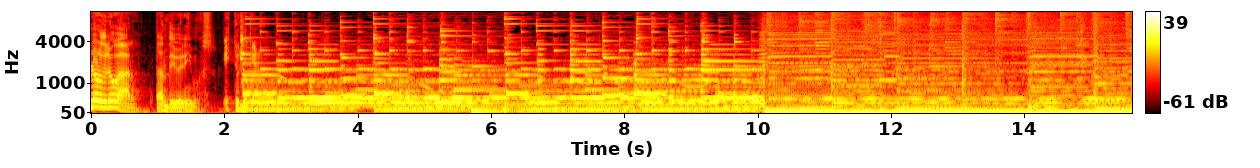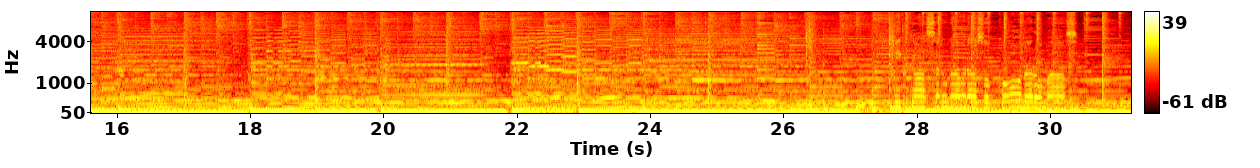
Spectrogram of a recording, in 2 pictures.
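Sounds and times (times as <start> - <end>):
speech: 0.0 - 3.8
lighter chiming guitar figure: 2.2 - 31.2
rock song intro on radio: 2.6 - 31.2
full band with bass and drums: 10.1 - 31.2.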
